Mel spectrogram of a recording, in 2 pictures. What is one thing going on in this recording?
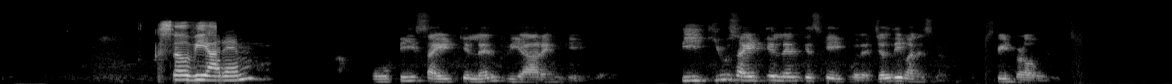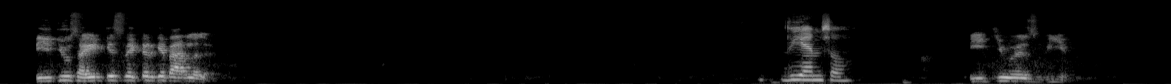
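A young man speaks calmly and explains over an online call.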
